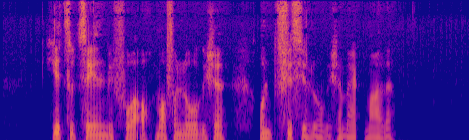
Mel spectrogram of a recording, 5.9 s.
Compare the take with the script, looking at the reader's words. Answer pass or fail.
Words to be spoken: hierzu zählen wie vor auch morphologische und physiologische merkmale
pass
